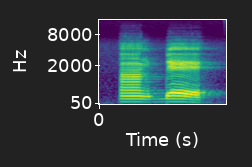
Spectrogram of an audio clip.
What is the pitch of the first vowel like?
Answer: high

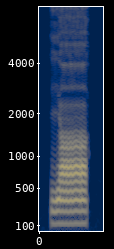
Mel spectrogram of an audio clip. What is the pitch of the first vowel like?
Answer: high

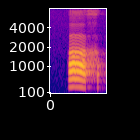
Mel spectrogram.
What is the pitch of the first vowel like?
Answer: falling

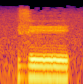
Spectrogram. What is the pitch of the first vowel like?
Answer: high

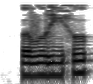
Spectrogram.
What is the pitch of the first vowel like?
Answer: low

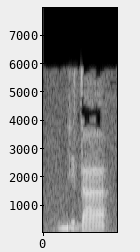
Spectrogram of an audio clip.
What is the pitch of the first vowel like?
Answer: high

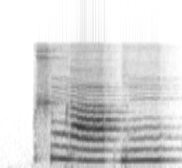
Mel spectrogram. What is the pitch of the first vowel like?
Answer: high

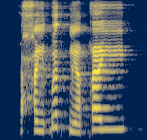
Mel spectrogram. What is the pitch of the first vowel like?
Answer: low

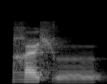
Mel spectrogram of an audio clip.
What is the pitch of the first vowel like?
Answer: high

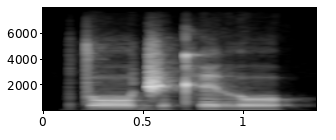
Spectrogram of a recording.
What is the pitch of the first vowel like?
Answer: high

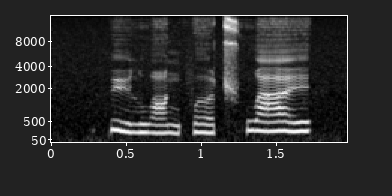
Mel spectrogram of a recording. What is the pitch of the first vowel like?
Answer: falling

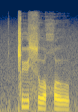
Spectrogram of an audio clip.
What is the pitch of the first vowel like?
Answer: high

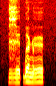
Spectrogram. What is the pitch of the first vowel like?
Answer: low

